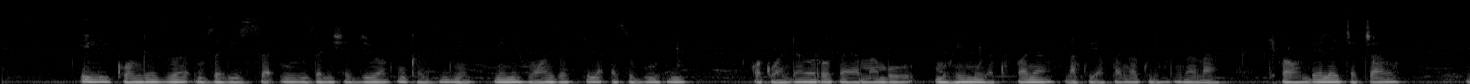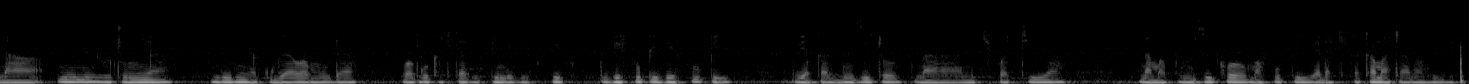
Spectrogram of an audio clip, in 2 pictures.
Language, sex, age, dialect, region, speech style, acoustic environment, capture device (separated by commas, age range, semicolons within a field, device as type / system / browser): Swahili, male, 18-24, Kenya - Nairobi Sheng-influenced, Kenya, relaxed, people talking; appliances; nature, desktop / Windows / Chrome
